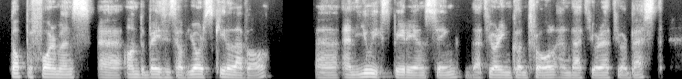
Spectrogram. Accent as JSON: {"language": "English", "country": "Hungary", "tie": "born or raised there", "also_born_or_lived": "Portugal", "said": "I was born in Hungary. Um, uh, my my uh, my main residence is in Budapest or just outside of Budapest"}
